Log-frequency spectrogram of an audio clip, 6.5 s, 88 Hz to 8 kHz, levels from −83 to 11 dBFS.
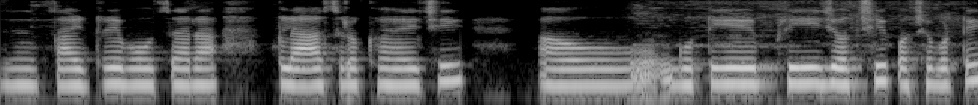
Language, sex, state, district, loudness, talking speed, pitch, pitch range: Odia, female, Odisha, Nuapada, -15 LUFS, 110 wpm, 210 Hz, 210-220 Hz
